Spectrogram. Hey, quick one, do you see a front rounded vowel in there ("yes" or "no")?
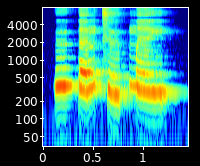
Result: yes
